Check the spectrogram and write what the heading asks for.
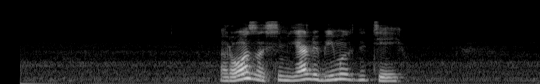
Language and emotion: Russian, positive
